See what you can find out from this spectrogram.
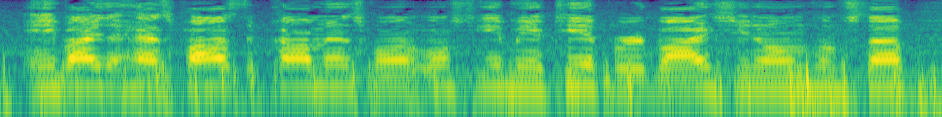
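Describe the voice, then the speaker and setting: Through noticeable background noise, a man speaks at a fairly high pitch in a monotone, flat intonation. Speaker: YouTuber. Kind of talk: casual vlog update. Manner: stuttering, halting; rambling.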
